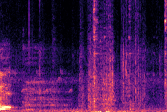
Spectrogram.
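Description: Unboxing noise: faint rustling of plastic and packaging with a few light knocks as a gas-powered post-hole auger powerhead is lifted from its foam-lined box, over a steady low hum.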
